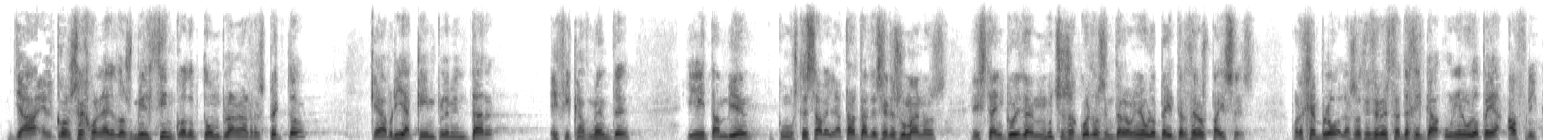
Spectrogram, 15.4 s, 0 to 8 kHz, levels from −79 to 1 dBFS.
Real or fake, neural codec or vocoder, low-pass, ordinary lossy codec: real; none; 7.2 kHz; Opus, 24 kbps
